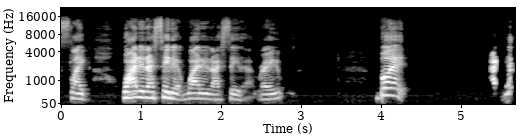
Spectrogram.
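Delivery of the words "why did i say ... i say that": put-on panicking voice, louder. Retelling how she reacted right after it slipped out: imitating someone panicking. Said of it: "She, like, panics".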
